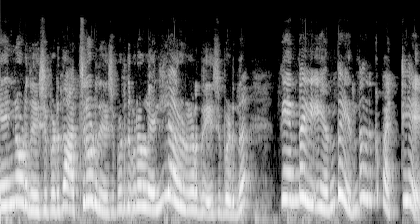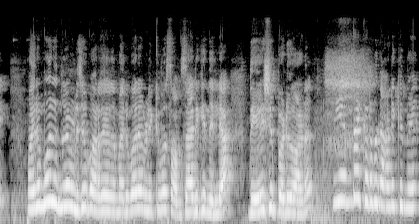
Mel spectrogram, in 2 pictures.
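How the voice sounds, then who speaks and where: A woman acting as a nagging middle-aged mother in a comic family skit, scolding with rapid questions. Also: very high-pitched, darkish tone. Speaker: mother of a new mother.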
